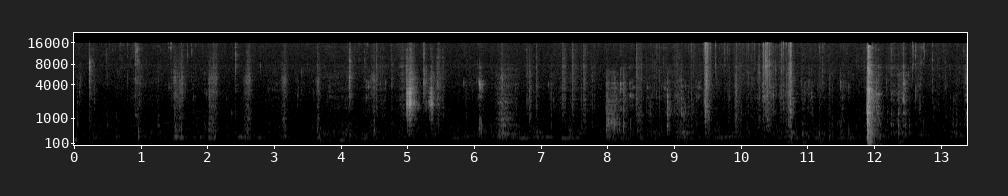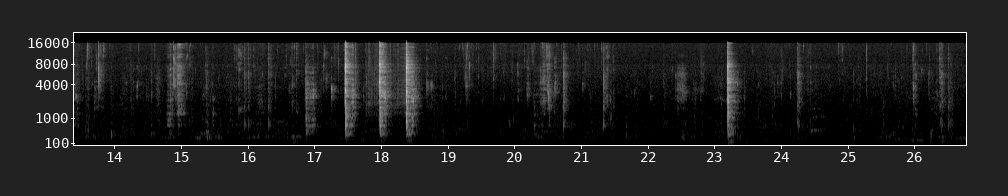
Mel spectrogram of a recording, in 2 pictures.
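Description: People chewing and crunching food: soft, irregular mouth sounds with a few sharp, louder clicks and crunches, three close together a little after halfway.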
